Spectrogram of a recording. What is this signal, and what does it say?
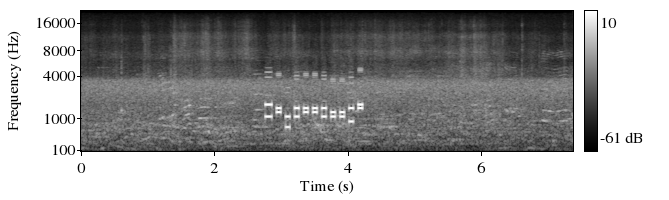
Multi-frequency trunk signalling (R1, as on North American trunks), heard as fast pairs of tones, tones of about 70 ms, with the noise of a crowd indoors. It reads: KP 029009668 ST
